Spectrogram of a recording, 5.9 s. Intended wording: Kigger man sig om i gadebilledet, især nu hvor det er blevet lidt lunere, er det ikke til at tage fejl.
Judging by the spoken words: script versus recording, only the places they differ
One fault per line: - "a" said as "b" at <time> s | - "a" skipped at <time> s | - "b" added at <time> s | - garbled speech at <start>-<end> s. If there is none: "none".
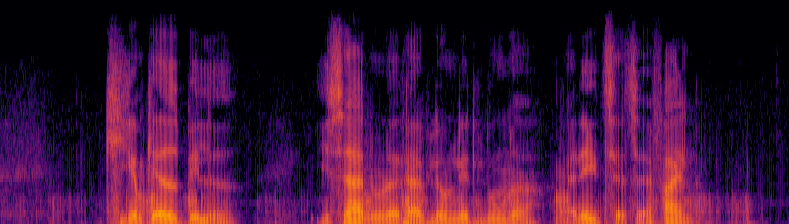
- "man sig om" skipped at 1.0 s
